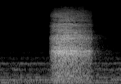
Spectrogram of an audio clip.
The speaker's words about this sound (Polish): I wtedy to usłyszałem. To przeklęte sapanie. Było wszędzie, w pokoju, w kuchni, na zewnątrz, dobiegało z każdego możliwego miejsca.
